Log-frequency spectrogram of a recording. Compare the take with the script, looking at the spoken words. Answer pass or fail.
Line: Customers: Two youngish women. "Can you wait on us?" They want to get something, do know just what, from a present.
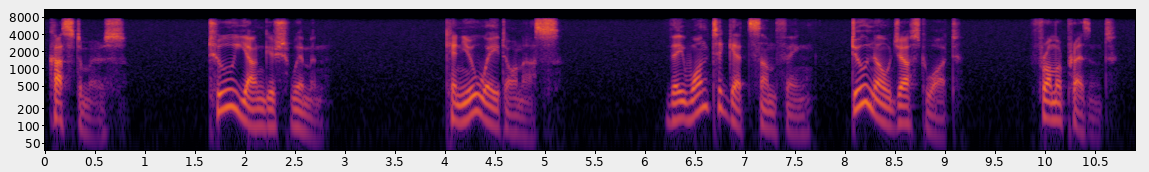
pass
